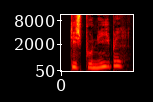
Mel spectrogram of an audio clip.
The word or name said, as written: DISPONIBLE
